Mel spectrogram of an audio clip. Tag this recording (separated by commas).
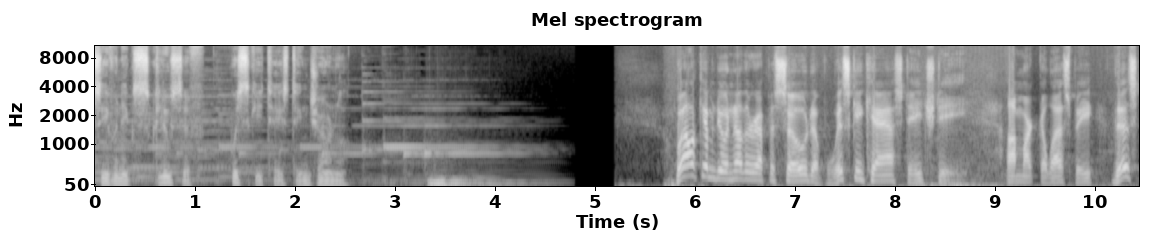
Music, Speech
